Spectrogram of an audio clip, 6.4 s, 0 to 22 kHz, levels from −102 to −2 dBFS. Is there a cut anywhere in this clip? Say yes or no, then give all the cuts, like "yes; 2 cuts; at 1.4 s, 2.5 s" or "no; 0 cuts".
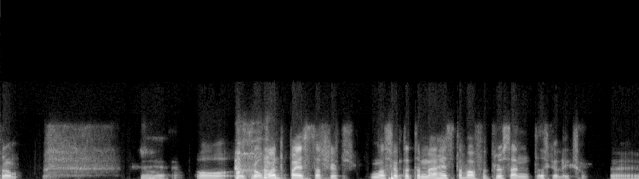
no; 0 cuts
